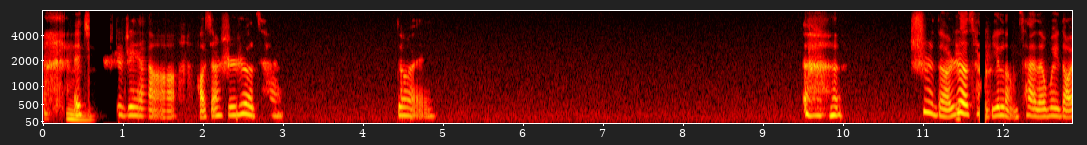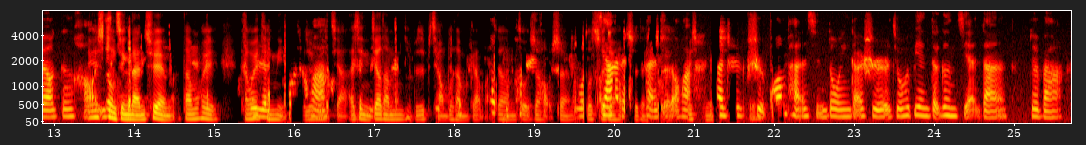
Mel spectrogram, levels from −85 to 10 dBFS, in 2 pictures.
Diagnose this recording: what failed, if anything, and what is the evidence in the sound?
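Echo leak, at the call-processing stage: a delayed copy of the far side's speech comes back at 0.0 to 0.59 s, 11.65 to 11.86 s and throughout 13.91 to 22.16 s, trailing by 281 ms. It sits about 15 dB below the speech at first and rises to roughly 10 dB below in the long stretch. The likely cause is an echo canceller that left part of the loudspeaker pickup in the microphone signal. On a spectrogram, harmonic patterns repeat 281 ms later at lower intensity, and the waveform shows faint shadow envelopes.

Speech suppressed in double talk, also in call processing: the talker's level collapses from 0.27 to 0.96 s, from 11.69 to 12.09 s and over 13.73 to 22.37 s. The gaps total roughly 0.4 s, 0.1 s and 5 s, with drops of about 40 dB at the deepest. The likely mechanism is a canceller that couldn't separate near speech from echo and attenuated both. On the waveform this appears as chopped, near-silent notches, and on the spectrogram as vertical gaps across the band up to 8 kHz.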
